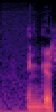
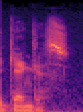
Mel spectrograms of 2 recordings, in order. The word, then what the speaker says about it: Genghis: my instincts are to say Genghis, right? And I'm like, I feel like those are wrong. So Yeah, I think we grew up with a poor Western Yeah. pronunciation. I thought it was more like Chinggis. So yeah, like it very possibly could might be.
